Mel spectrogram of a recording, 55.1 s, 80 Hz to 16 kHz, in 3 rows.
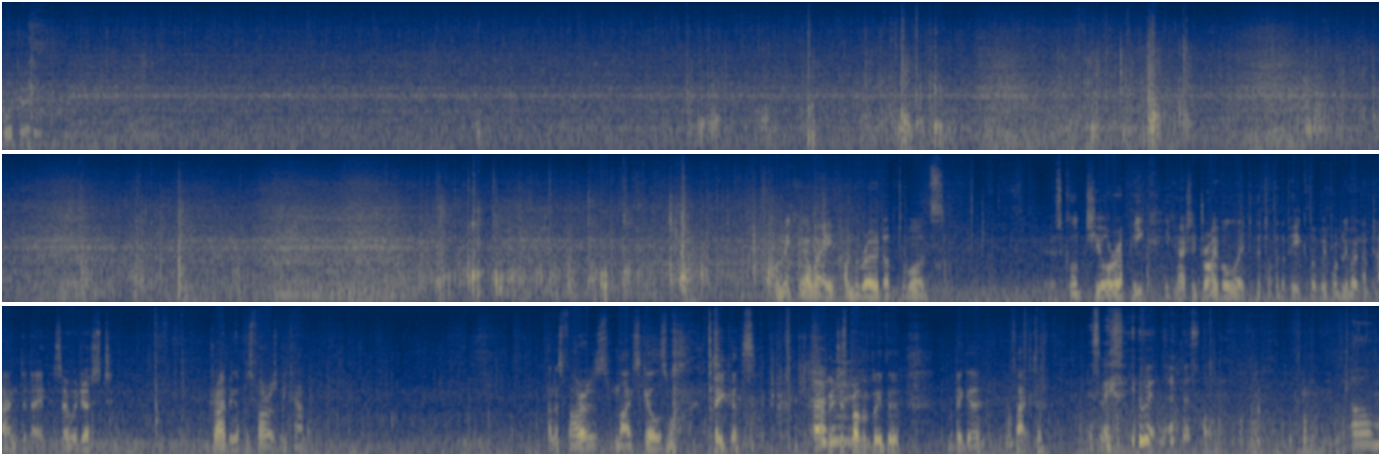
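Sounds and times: car engine running: 0.0s - 55.0s
stones crunching under tyres: 0.0s - 55.0s.

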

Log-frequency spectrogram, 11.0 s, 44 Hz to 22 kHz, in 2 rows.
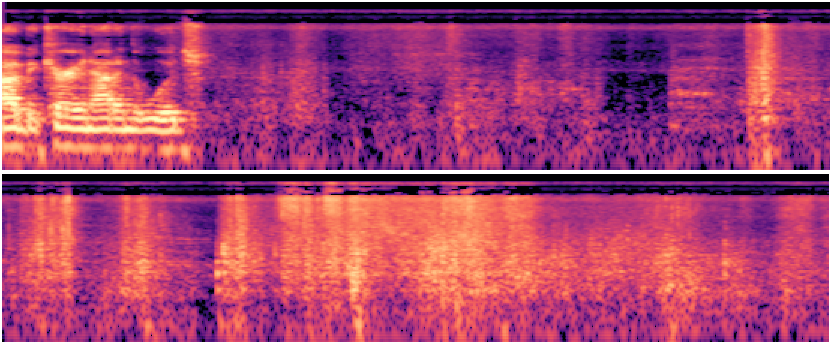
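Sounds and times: blankets and sleeping pad rustling: 4.9s - 11.0s.

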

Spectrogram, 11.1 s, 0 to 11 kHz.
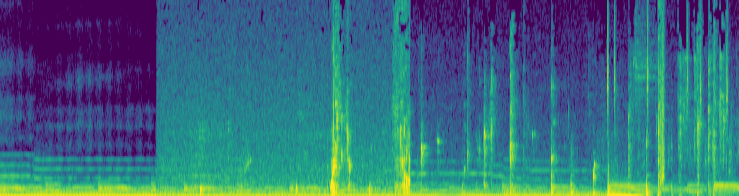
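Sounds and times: classical background music: 0.0s - 11.0s
glue squelching from squeeze bottle: 9.2s - 11.0s.

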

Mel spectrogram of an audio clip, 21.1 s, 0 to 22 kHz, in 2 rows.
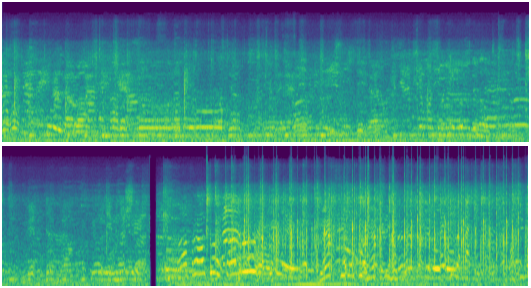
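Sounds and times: murmur of crowd: 0.0s - 21.0s.

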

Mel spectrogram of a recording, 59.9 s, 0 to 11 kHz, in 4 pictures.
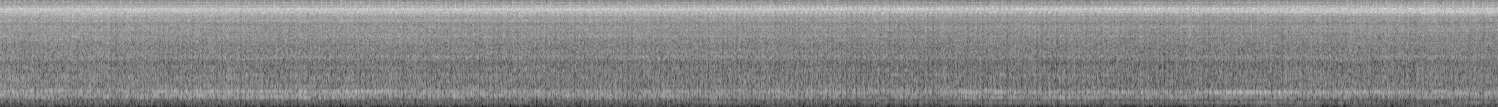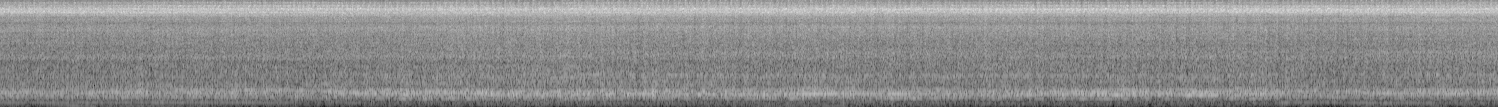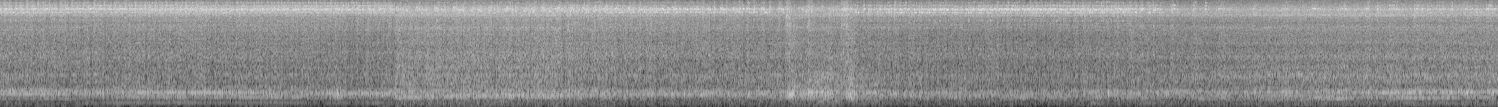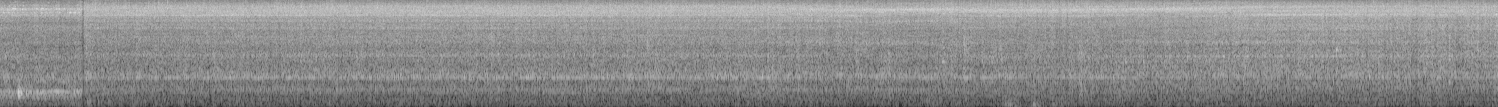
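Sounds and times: high motor whine with rattling: 0.0s - 59.9s.

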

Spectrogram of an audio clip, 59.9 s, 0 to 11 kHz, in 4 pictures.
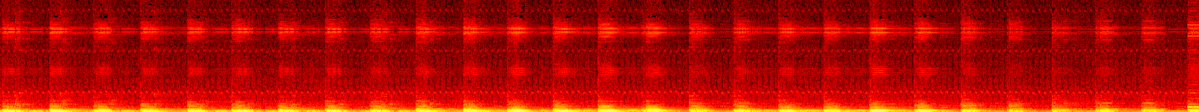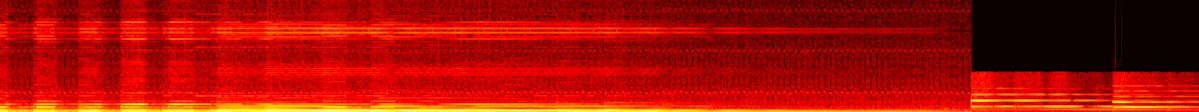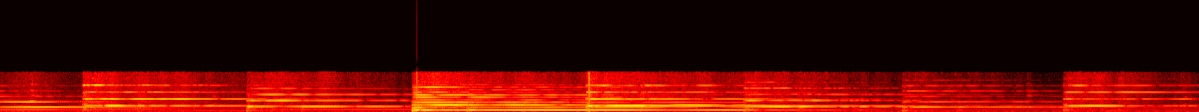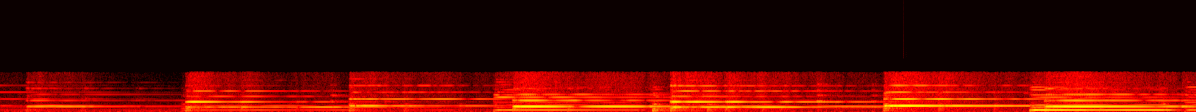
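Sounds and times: slow piano chords: 0.0s - 27.2s.

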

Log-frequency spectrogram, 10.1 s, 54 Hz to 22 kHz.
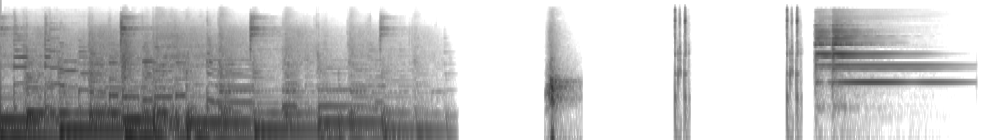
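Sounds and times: notification bell ding: 8.2s - 9.8s.

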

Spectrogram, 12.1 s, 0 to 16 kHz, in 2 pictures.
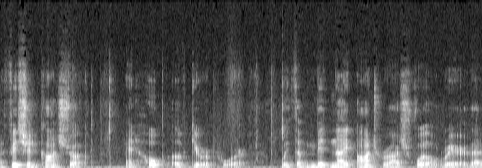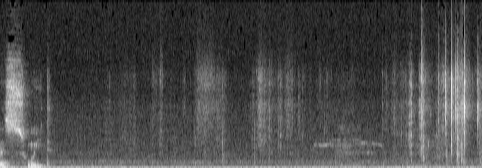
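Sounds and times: handling trading cards: 1.0s - 3.7s, 7.6s - 10.2s, 10.8s - 12.0s
plastic wrapper crinkling: 10.8s - 12.0s.

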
